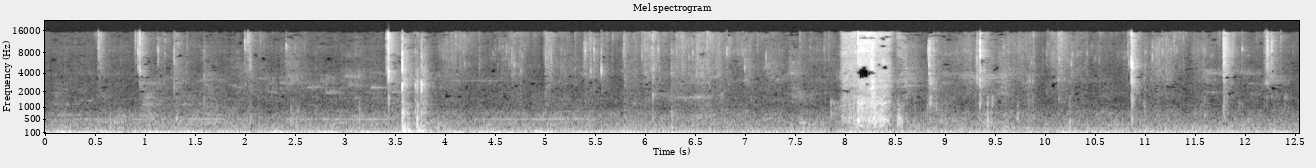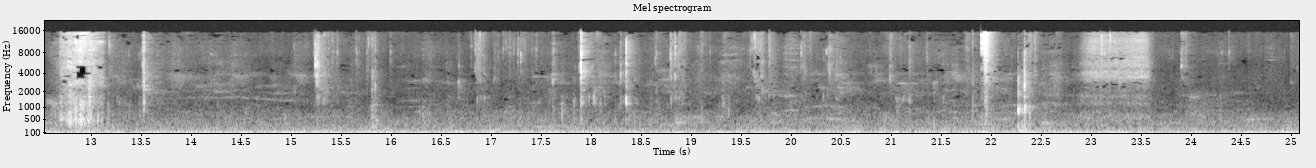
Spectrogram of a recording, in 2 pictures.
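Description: Close-miked chewing and biting of a mouthful of rice, catla fish-head curry and fried brinjal, with many small wet mouth clicks and a few louder bites about eight and thirteen seconds in. A steady low hum runs underneath.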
